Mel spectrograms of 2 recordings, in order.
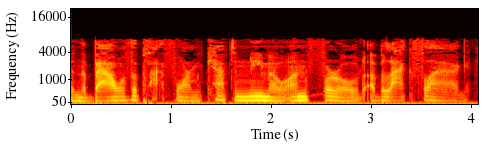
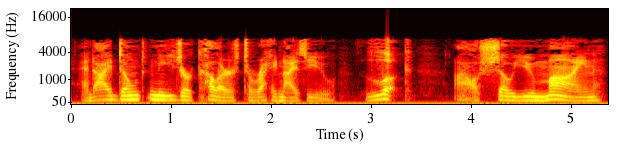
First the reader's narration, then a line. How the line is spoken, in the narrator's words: he shouted in his powerful voice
